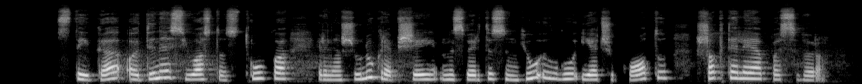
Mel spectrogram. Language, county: Lithuanian, Klaipėda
